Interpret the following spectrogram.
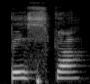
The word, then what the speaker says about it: pesca: For example, maybe the most famous example in Italian, pesca and pesca.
